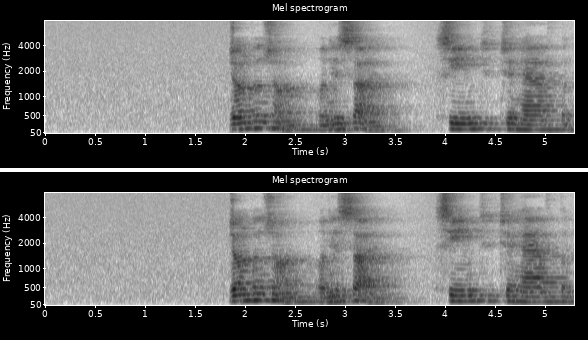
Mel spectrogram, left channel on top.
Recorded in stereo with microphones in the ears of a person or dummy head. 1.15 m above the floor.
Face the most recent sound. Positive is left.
turn(degrees=-65)  # may be behind; listen again after turning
